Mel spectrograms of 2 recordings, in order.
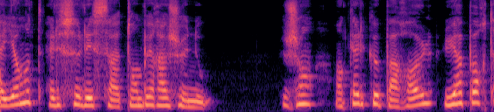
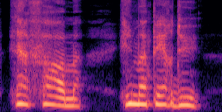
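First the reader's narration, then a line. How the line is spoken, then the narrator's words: Exclaimed. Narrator (French): s'écria la duchesse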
